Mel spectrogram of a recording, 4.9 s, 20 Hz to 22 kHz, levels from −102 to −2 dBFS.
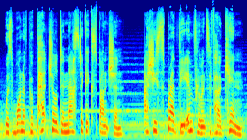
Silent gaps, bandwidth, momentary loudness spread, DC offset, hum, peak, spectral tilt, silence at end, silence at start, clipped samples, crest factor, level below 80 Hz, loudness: none; 18.5 kHz; 5 LU; under 0.1%; none; -10 dBFS; -4.5 dB/octave; 0 s; 0 s; under 0.1%; 16 dB; -62 dBFS; -24 LUFS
